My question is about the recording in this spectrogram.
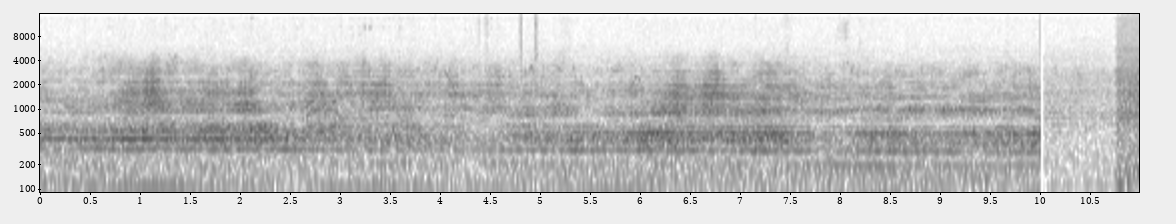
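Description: Steady drone of an aircraft engine, a constant hum with several held tones.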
